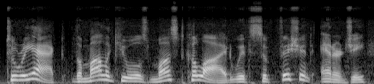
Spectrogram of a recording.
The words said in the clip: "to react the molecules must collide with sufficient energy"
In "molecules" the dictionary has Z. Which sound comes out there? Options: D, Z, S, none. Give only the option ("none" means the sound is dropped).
Z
